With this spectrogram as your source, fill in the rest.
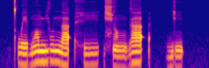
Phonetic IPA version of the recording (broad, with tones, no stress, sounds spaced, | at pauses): t̪ʰ w e˧ b ɔ̃˦ m j u˦ n̪ a˦ ʔ h i˦ | ɕ ɔ̃˧ ŋ ɡ a˦ ʔ | ɡ ĩ˨ p̚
